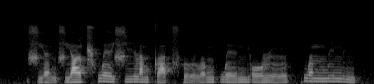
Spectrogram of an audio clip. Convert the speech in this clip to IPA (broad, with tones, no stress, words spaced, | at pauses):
ɕjɛ˨˩nɕjä˥ ʈ͡ʂʰwe˥˩ɪ̯ ɕi˥ɻa˨n t̪ä˧˥ t͡sʰɹ̩˨˩lɤ˥ŋpwe˧˥ɪ̯ n̪jo˧˥ʊ̯ɻɻ̩˧˥ | kwə˥nmi˥n̪i˨ŋ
